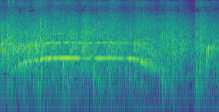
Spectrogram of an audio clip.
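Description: An audience applauds with dense, steady hand clapping that holds at a fairly loud level throughout, while a sustained high whistle-like tone rings over the first half.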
